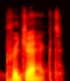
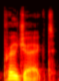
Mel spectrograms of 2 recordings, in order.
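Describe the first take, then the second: First: The stress is on the second syllable. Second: The stress is on the first syllable. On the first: It is used as a verb. "when said as a verb, the latter syllable becomes more prominent" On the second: It is used as a noun. "When said as a noun, the first syllable is slightly more stressed"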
